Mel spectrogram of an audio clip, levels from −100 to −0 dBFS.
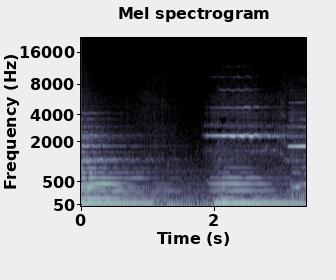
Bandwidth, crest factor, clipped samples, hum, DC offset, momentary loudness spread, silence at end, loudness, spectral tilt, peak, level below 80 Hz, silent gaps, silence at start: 7.6 kHz; 14 dB; under 0.1%; none; under 0.1%; 21 LU; 0 s; -36 LUFS; -7.5 dB/octave; -22 dBFS; -38 dBFS; none; 0 s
